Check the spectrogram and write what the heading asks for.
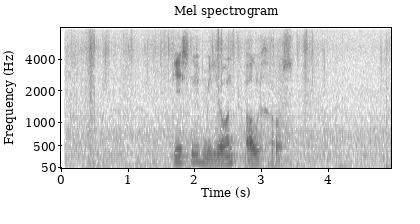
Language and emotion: Russian, neutral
